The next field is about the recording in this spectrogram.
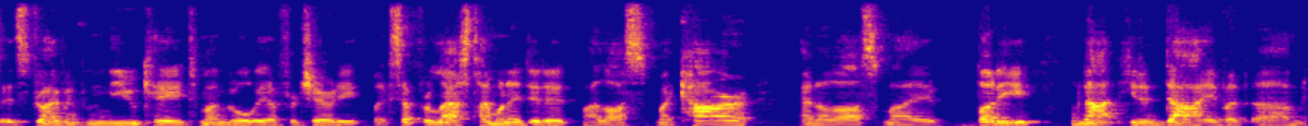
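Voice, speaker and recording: A man's voice: fairly low pitch, rough recording. A man talking as a podcast guest, telling stories casually and filling his speech with "you know" and "like". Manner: lively storyteller, lots of "you know" and "like". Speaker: guest, long-distance traveler. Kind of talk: casual conversation.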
